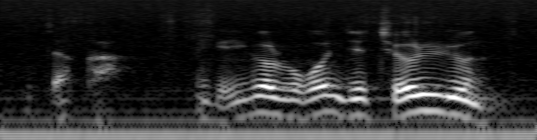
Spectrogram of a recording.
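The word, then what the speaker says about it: cakka: 그리고 이제 빨리어로 이걸 차크라를 빨리어로 발음하면 짜까가 되는 거예요. 짜까.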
